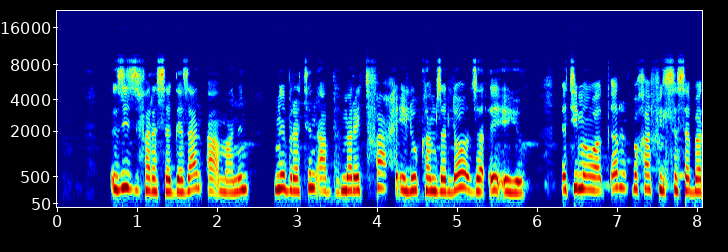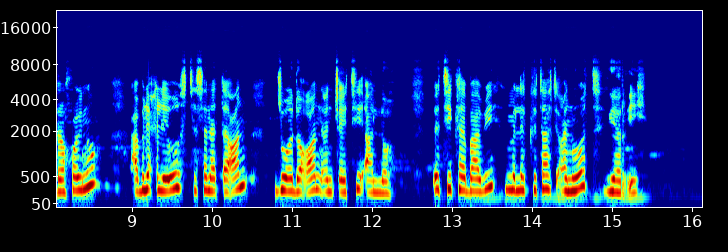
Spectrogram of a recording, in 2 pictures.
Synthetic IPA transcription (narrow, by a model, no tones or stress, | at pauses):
ʔɨzizɨfɐɾɐsɐɡɐzanʔaʔmanɨnː | ɨβɾɐt̪ʰɨnaβmɐɾe̞t̪faʕħilukʰɐmzɐlːozɐɾʔiʔɨjːu | ʔɨt̪ʰimɐwɐkʼːɨɾbɨxɐfilst̪ʰɐsɐβɐɾɐkʰo̞jnu | ʔa̰βlɨʕliʔuzɨt̪ʰɐsɐnɐt̪ʼːɐχʼɐn | zɨwɔd̪ɐkʼɐnʕɨnt͡ʃʼet̪ʰiʔalːo̞ | ʔɨt̪ʰikʰɐβaβimɨlɨkːɨt̪ʰat̪ʕɨnwɔt̪jɛɾʔi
